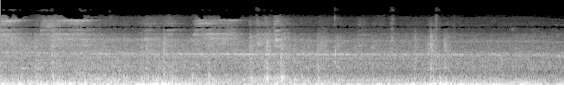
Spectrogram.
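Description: A diesel train moving through a station: a low, steady rumble with a thin, steady wheel squeal above it and a few scattered clicks from the wheels on the track.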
